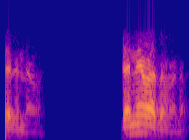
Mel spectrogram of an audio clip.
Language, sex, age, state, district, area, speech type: Kannada, male, 18-30, Karnataka, Chitradurga, urban, conversation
